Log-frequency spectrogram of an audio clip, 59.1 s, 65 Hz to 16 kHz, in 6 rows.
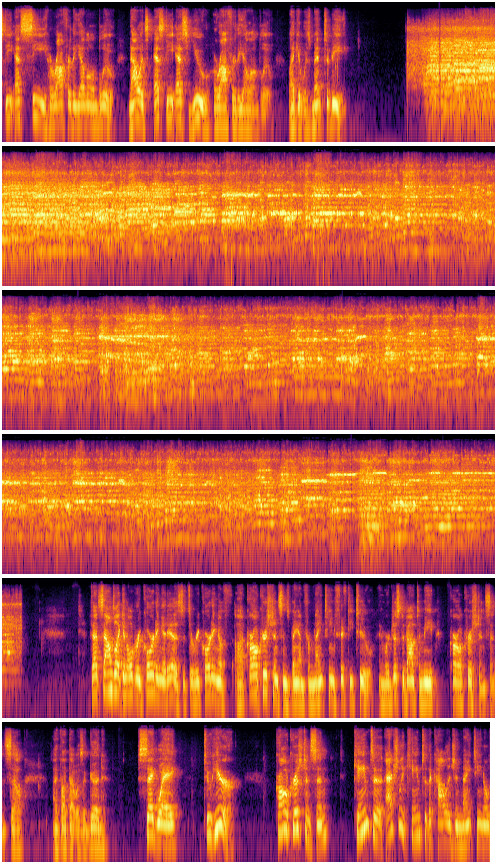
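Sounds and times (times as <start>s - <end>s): band playing: 8.1s - 39.8s.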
